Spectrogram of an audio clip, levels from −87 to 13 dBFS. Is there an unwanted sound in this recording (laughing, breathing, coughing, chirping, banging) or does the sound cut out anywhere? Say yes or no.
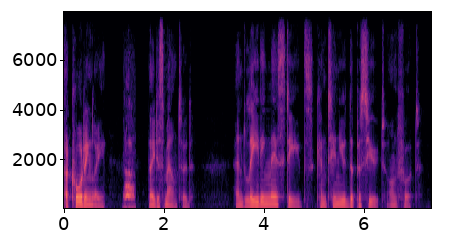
yes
